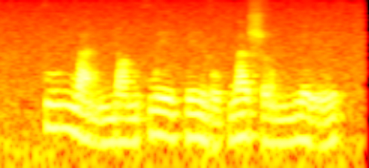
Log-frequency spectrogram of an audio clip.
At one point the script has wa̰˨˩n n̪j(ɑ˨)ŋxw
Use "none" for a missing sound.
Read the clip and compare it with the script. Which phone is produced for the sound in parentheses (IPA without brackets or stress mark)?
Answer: ɑ˧˥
